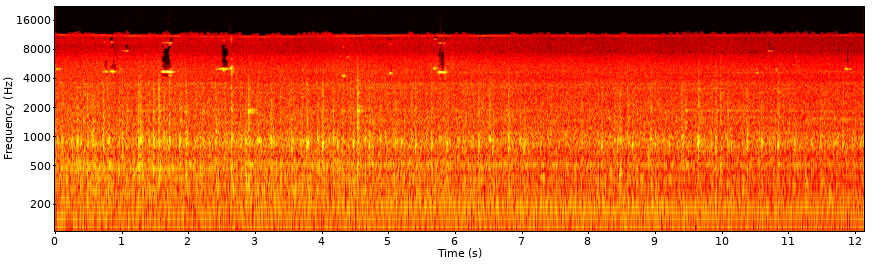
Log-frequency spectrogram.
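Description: Fast, irregular steel clanking as the tracks roll, with a few high reversing beeps; ordinary track chatter from a healthy dozer.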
